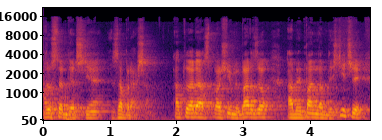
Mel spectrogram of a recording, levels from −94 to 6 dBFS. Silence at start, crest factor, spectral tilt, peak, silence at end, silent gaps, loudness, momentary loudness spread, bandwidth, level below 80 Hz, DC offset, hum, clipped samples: 0 s; 16 dB; -5.5 dB/octave; -2 dBFS; 0 s; none; -19 LUFS; 10 LU; 15.5 kHz; -42 dBFS; under 0.1%; none; under 0.1%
